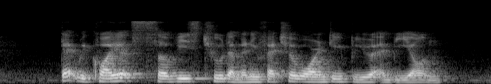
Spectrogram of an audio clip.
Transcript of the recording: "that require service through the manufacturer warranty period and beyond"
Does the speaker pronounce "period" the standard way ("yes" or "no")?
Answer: no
